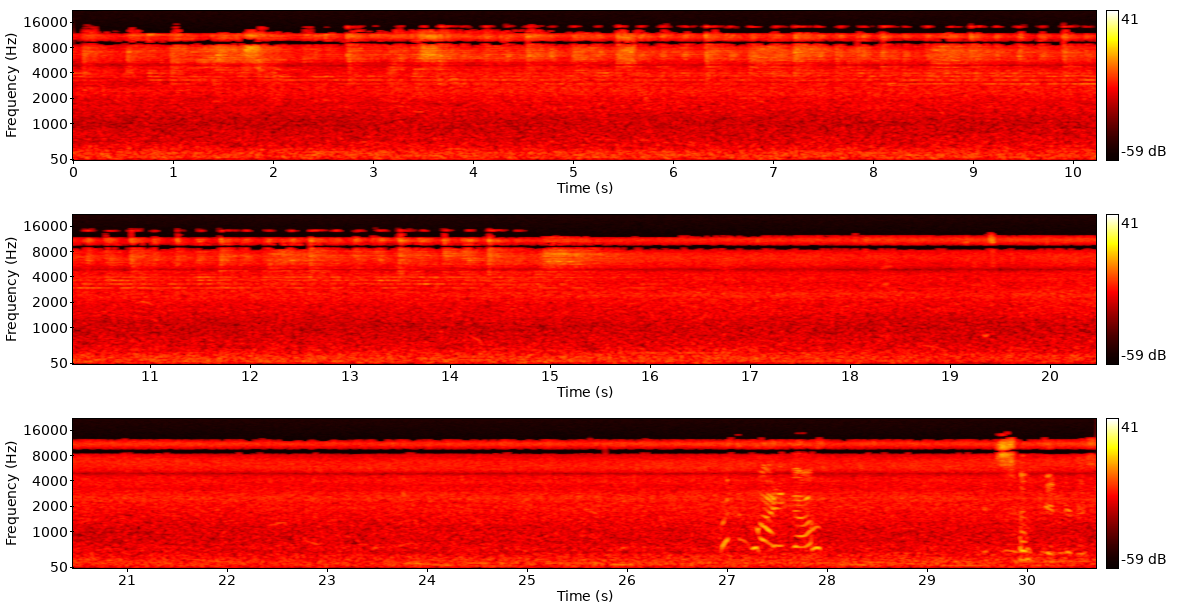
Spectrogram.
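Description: Steady rush of ocean surf and wind on a phone microphone. Near the end a child's voice comes in briefly.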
